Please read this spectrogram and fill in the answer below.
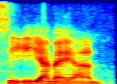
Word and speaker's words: Ceman: A report from Fightful Select states that Bruce Pritchard, Canyon Ceman, I'm not sure how that last name is actually pronounced. It's Ceman.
